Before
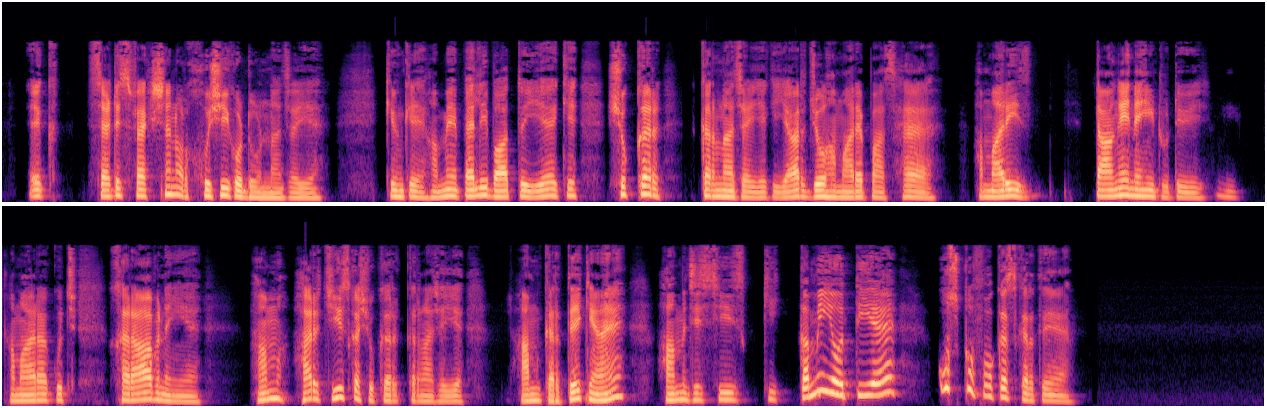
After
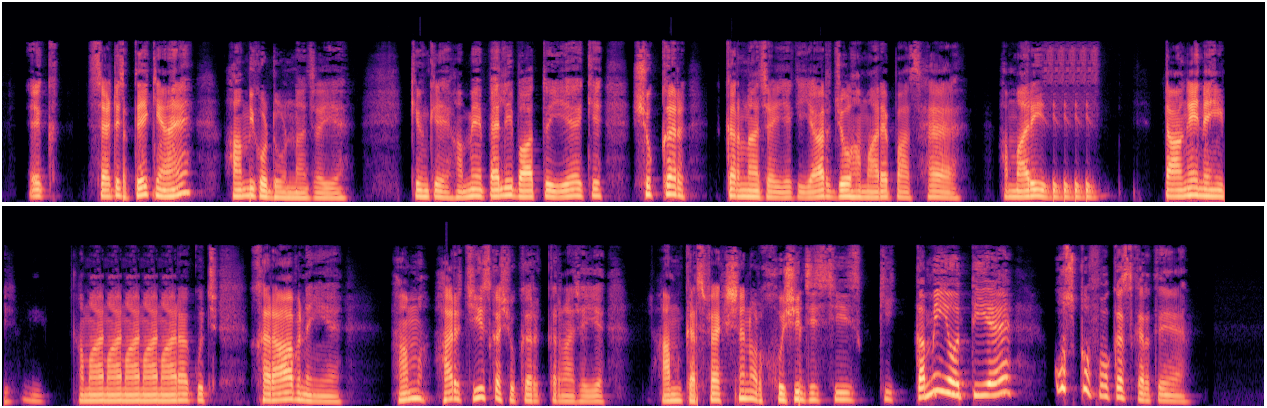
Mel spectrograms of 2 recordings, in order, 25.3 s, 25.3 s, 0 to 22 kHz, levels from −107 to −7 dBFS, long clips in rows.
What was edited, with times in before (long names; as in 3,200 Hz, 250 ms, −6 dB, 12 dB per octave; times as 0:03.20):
0:01.22–0:02.24: swap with 0:18.18–0:19.45
0:10.16: stutter 0.11 s, 5 plays
0:11.54–0:11.97: silence
0:12.78: stutter 0.18 s, 5 plays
